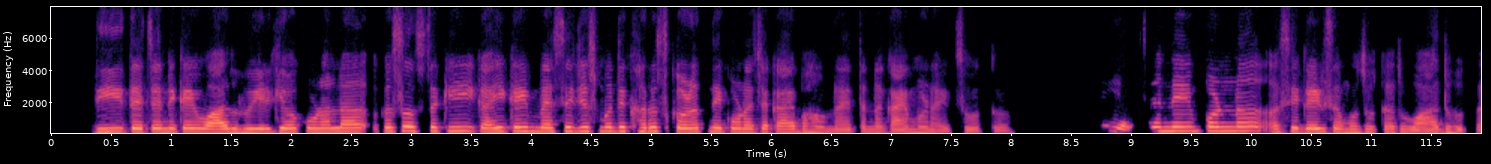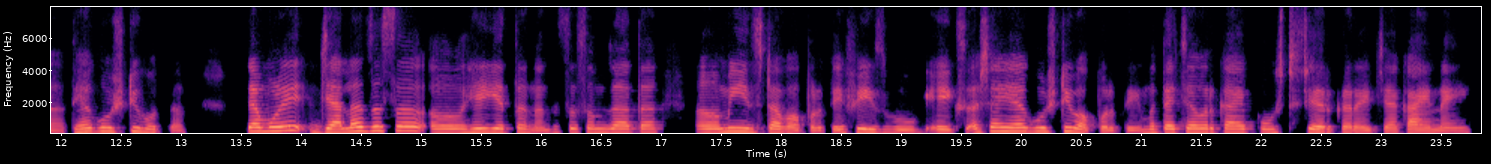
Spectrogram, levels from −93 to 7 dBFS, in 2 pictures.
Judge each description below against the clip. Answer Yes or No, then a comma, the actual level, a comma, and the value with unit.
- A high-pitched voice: Yes, high, 195 Hz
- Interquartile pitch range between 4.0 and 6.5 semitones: Yes, average, 4.6 semitones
